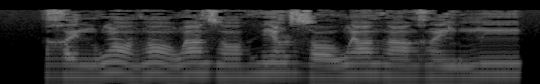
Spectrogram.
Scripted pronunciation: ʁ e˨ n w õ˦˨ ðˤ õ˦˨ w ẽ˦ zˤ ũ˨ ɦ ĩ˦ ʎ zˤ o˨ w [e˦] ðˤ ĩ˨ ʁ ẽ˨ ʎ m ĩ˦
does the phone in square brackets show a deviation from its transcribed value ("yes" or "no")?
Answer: yes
